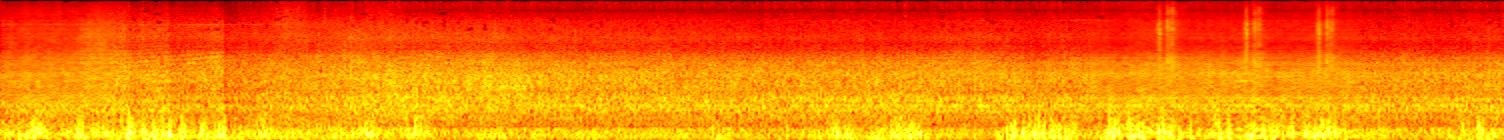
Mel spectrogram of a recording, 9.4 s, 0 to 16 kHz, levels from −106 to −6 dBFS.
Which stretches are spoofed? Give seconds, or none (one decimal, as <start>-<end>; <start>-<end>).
0.0-0.7; 6.8-8.5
